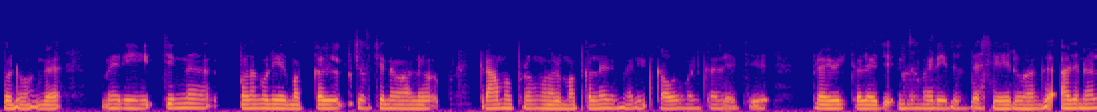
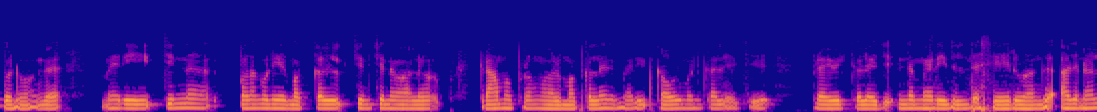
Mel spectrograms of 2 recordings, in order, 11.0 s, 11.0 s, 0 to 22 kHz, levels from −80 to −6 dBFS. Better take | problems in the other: second | noise reduction (neural diffusion model UNIVERSE++)

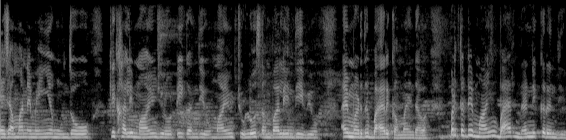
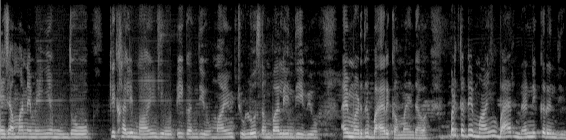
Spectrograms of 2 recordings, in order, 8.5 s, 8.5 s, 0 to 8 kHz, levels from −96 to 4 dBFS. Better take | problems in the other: first | noise reduction (neural separator model SepFormer DNS4)

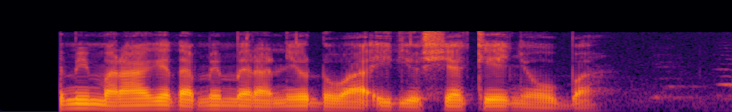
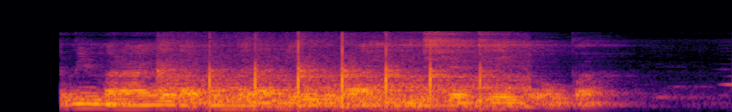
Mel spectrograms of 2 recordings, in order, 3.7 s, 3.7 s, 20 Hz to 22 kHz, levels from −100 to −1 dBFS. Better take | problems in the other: first | background sound (Mechanisms); 1 dB below the speech // room echo; dies away in 0.6 s

